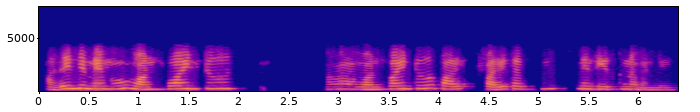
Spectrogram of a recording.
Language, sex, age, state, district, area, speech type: Telugu, female, 18-30, Andhra Pradesh, Guntur, rural, conversation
